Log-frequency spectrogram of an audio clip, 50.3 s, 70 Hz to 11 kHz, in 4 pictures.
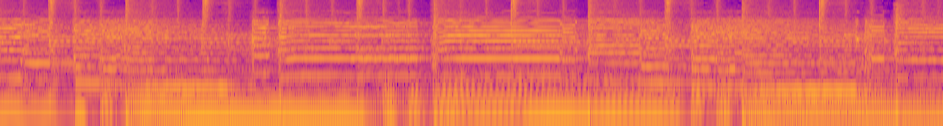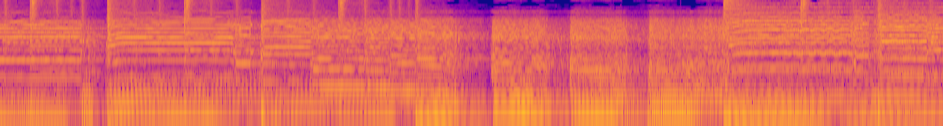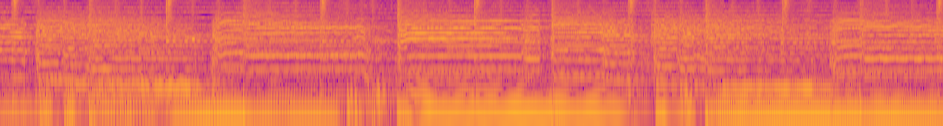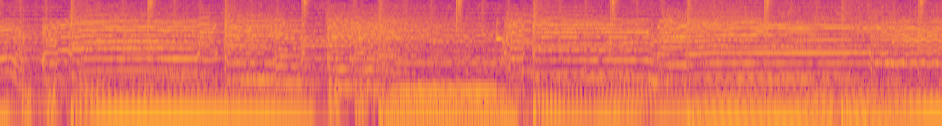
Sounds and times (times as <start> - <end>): Electric guitar: 0.0 - 50.2.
